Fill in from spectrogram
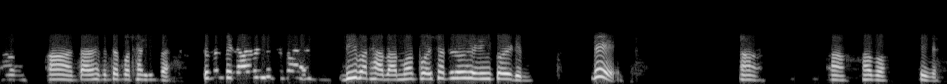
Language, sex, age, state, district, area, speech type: Assamese, female, 18-30, Assam, Nagaon, rural, conversation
